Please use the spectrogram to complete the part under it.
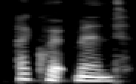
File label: "Equipment", English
